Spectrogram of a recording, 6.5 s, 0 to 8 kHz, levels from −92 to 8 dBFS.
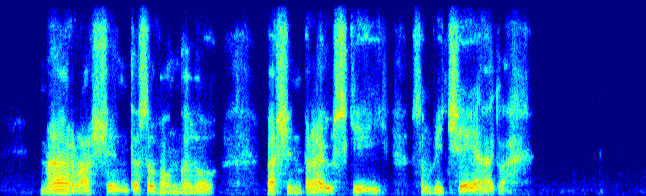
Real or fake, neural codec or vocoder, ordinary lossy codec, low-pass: fake; vocoder, 22.05 kHz, 80 mel bands, HiFi-GAN; Opus, 16 kbps; 7.2 kHz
